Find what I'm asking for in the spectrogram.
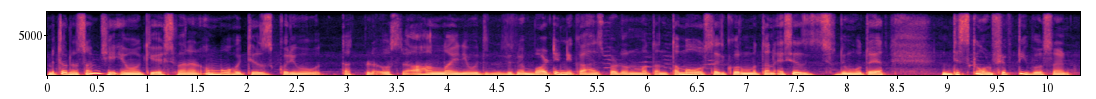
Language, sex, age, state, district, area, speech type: Kashmiri, male, 18-30, Jammu and Kashmir, Kupwara, rural, spontaneous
